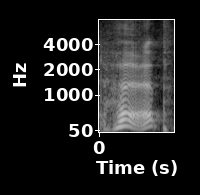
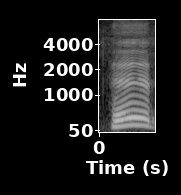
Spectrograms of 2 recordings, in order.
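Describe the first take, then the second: First: The name ends with a p sound. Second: The name ends with a b sound. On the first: The speaker calls it right. "as in herpes" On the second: The speaker calls it wrong. "his name wasn't Herb"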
